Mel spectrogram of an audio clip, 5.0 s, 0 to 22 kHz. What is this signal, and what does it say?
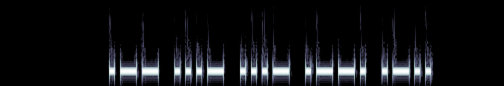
Morse code, heard as a keyed tone, about 22 wpm, 700 Hz. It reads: WVVPL
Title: Code Groups - 5 Letter:Numbers - 22wpm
